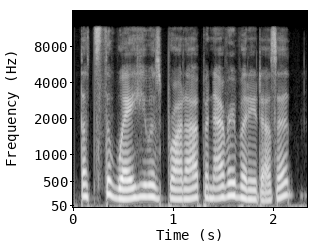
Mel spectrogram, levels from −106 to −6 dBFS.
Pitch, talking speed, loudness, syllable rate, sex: 200 Hz, 280 wpm, -17 LUFS, 7.2 syllables/s, female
